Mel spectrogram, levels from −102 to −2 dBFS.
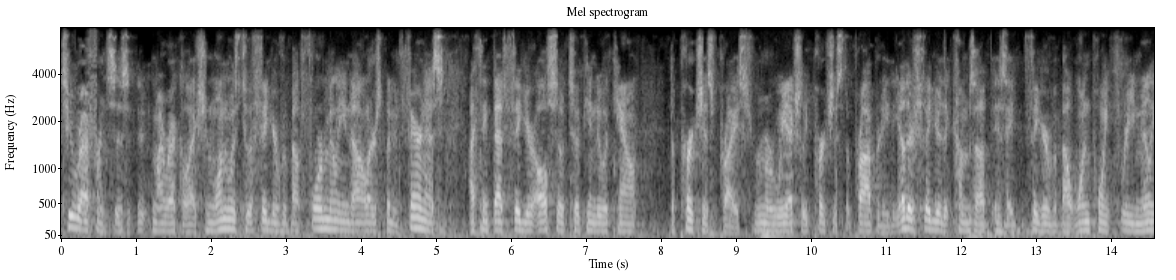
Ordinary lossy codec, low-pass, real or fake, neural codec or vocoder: Opus, 16 kbps; 7.2 kHz; real; none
